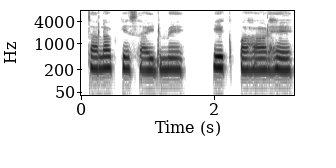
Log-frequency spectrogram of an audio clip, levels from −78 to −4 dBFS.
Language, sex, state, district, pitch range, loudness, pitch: Hindi, female, Bihar, Lakhisarai, 200-225 Hz, -20 LUFS, 205 Hz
